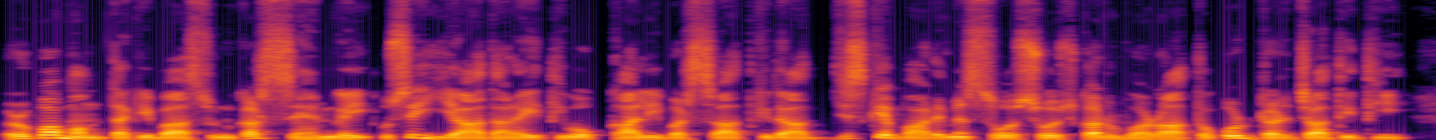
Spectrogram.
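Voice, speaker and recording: A man's voice: medium pitch, moderate pace. Solemn male storyteller. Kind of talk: scripted story narration.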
